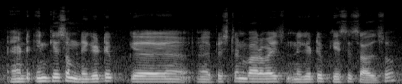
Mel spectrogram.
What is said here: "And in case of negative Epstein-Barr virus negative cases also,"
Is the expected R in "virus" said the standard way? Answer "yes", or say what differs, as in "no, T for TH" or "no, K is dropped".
no, R is dropped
